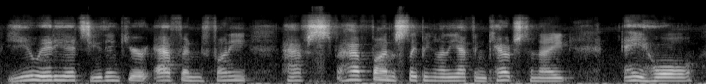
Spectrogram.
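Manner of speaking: imitating angry yell. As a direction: shout it down the stairs like an angry wife. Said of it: "my wife yelling down the stairs".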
